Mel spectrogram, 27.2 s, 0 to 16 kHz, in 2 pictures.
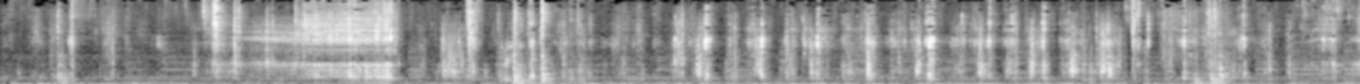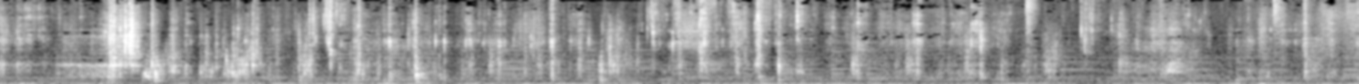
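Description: Close-miked chewing and crunching of a cheeseburger and fries, with mouth clicks throughout. About 15 s in there are louder gulps of cola drunk from a glass.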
